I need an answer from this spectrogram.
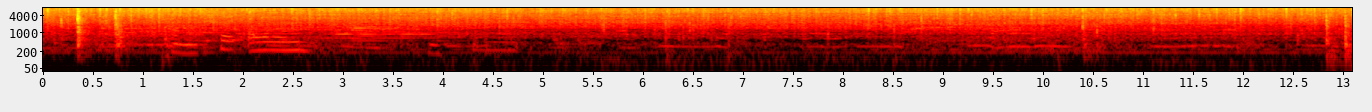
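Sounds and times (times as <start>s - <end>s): chicken sizzling in a skillet: 0.0s - 13.0s
pot boiling: 0.0s - 13.0s.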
